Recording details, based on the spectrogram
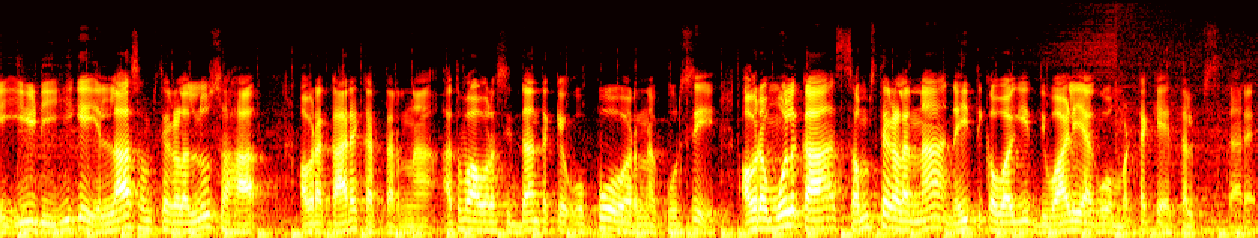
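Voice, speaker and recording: A man's voice: medium pitch, a bit bright. A man from Karnataka presenting a scripted political news explainer, formal and expository, addressing viewers directly. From Karnataka, India.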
